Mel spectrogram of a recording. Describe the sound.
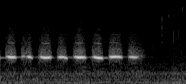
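A person whistles a fast run of eight short, even notes at one steady high pitch, clear and fairly loud, ending abruptly with no talking; it is the typical whistle used to cue a horse to urinate.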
